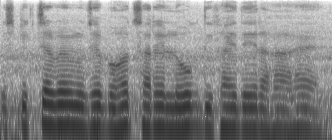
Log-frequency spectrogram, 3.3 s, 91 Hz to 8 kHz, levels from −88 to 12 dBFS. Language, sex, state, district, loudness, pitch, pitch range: Hindi, male, Arunachal Pradesh, Lower Dibang Valley, -13 LUFS, 130 Hz, 125-135 Hz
